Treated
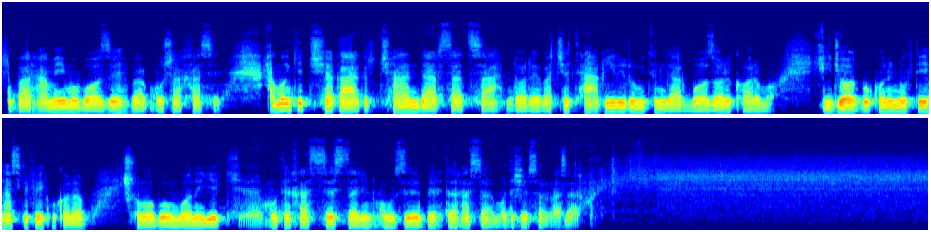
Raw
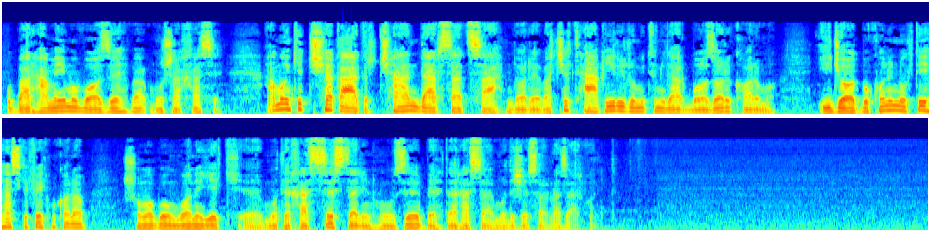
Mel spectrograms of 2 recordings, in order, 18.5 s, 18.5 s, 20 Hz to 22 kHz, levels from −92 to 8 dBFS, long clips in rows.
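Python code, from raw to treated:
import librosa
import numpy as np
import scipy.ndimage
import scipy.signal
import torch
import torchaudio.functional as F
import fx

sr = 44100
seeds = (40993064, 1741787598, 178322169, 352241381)

p1 = scipy.signal.sosfilt(scipy.signal.butter(2, 230.0, 'highpass', fs=sr, output='sos'), x)
p2 = fx.level_steps(p1, sr, step_db=14)
p3 = p1 + (p2 * 10.0 ** (-1.5 / 20.0))
p4 = fx.auto_wah(p3, sr, base_hz=340.0, top_hz=3400.0, q=2.5, full_db=-19.5, direction='down')
y = p4 * 10.0 ** (-5.0 / 20.0)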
